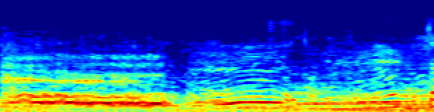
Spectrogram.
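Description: Cattle mooing: two long, loud moos with a short break about halfway between them.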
